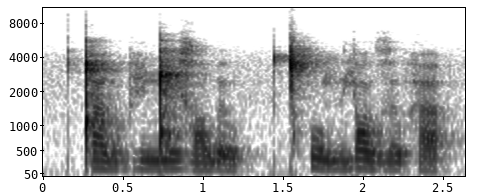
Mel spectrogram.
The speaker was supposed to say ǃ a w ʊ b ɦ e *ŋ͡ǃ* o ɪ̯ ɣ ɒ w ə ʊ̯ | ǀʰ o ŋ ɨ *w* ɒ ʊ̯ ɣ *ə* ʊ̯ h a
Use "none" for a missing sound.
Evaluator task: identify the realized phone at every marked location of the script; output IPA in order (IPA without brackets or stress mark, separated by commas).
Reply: ŋ͡ǃ, j, ə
